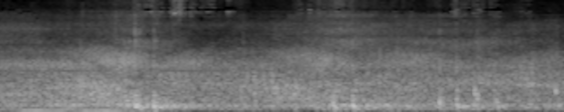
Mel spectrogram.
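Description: Cars drive past on a nearby road.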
